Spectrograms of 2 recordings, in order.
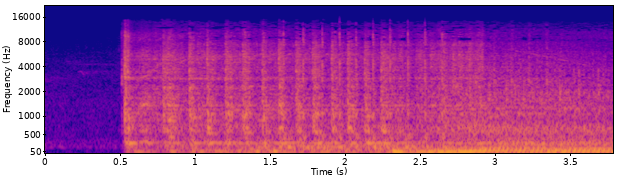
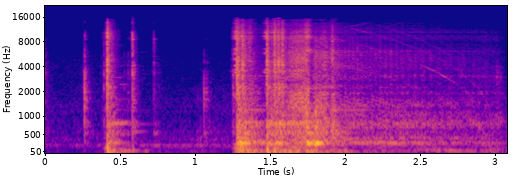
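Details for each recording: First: Mercruiser boat engine after starter solenoid replacement, key turned without pumping: silence, then it catches instantly and settles into a steady, even idle with no long cranking or stumbling; normal start. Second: Mercruiser boat engine starter solenoid bypassed by bridging the posts with metal: sharp clicks, then starter whirs freely about two seconds and winds down, so starter works and the solenoid is faulty.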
